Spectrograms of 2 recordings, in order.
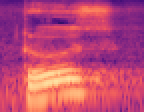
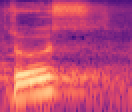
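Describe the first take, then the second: No difference in how they are said.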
